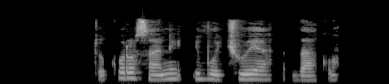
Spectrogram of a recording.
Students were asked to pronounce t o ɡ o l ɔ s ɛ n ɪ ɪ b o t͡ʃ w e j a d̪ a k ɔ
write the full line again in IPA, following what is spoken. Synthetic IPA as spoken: t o k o ɾ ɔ s a n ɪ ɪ b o t͡ʃ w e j a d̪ a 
